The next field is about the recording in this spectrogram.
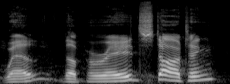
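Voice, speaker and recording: A man's voice: a little high, lively intonation, slow, heavy background noise. A man playing an effusive, deferential department store publicity man in an old-time radio drama, gushing and exclamatory, in a reverberant hall. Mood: gushing, excited.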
